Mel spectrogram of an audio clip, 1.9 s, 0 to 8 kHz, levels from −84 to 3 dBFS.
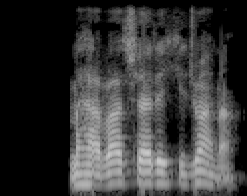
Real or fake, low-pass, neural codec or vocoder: real; 7.2 kHz; none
